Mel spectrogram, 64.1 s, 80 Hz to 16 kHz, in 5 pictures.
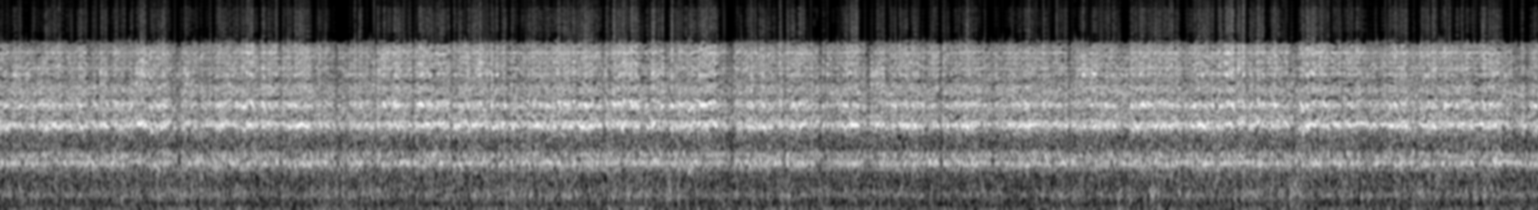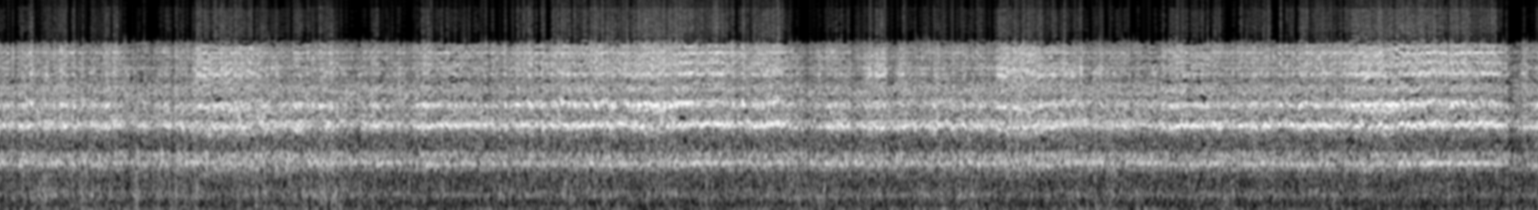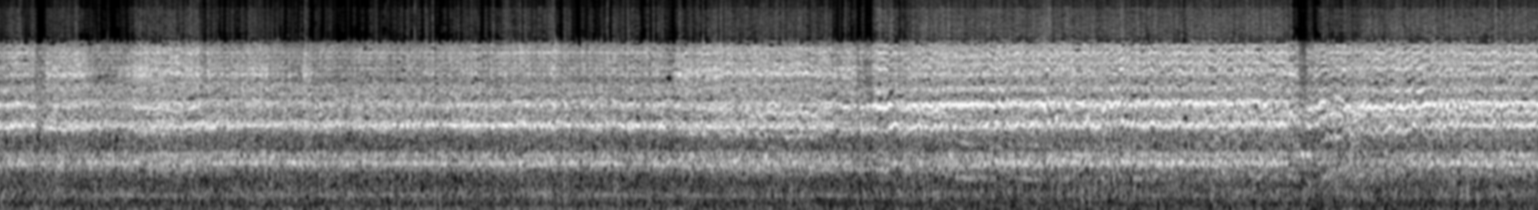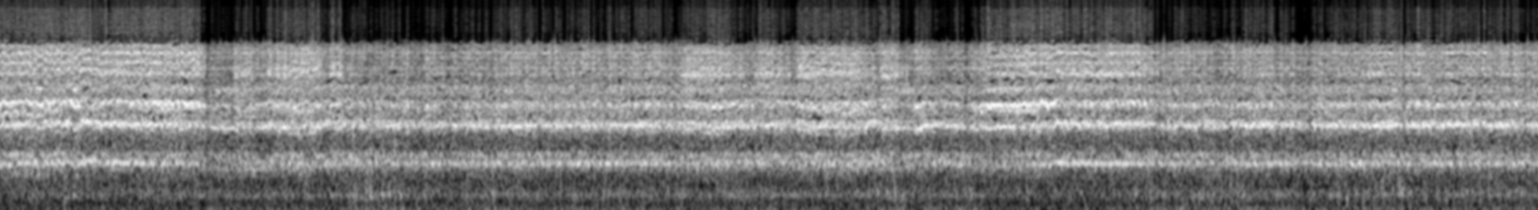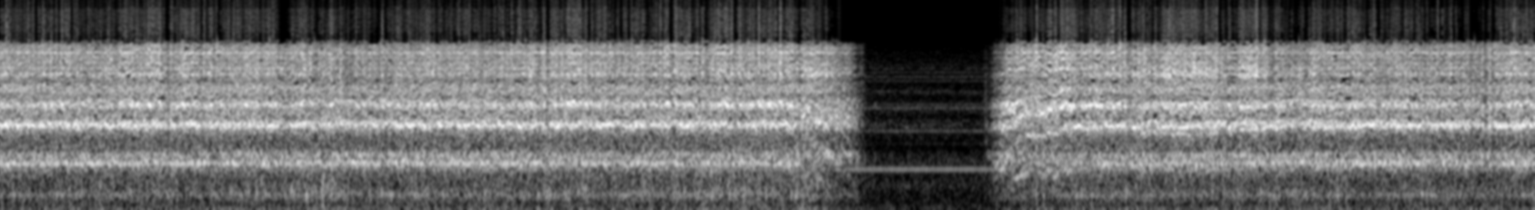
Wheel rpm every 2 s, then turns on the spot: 230, 230, 230, 240, 230, 230, 230, 220, 230, 230, 220, 230, 220, 230, 230, 220, 210, 200, 200, 220, 220, 230, 220, 220, 230, 230, 230, 230, 220, 40, 210, 230.
none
